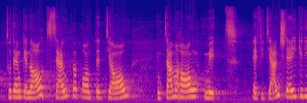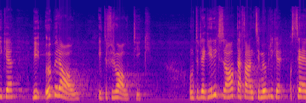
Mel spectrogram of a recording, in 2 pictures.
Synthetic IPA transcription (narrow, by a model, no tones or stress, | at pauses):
t͡sʊdɛmɡɛnɑːwsɛwb̥əpʰot̪ɛnt͡sjɑːl | ɪmt͡sæməɦɑŋmɪt | ɛfit͡sjænsʃtɛɪɡəɾiɡəviʏbəɾɑːlɪdəɾfəɾvɑltʰiɡ̥ | ʊnt̚dərɛɡiːəɾɪksɾɑːt̚d̪̥æfæntsɪmʏbɾiɡəseː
